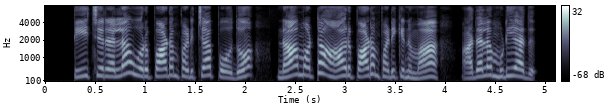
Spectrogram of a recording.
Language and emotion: Tamil, angry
